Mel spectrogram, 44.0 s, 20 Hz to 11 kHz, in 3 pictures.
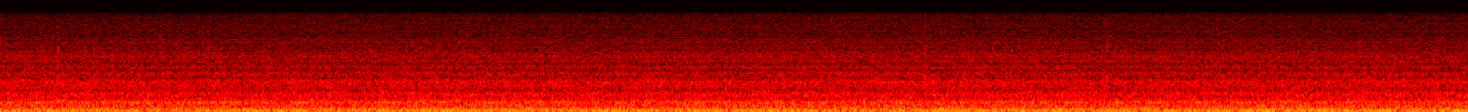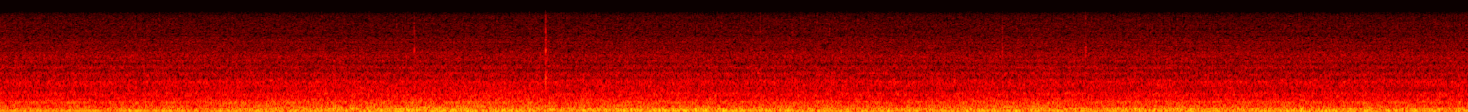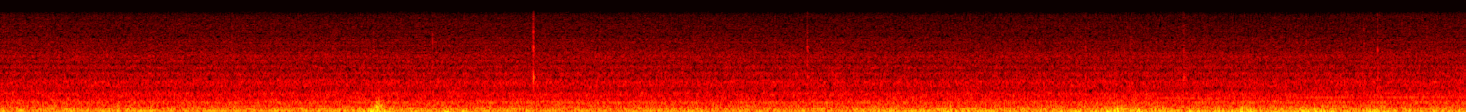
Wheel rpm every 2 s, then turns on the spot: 0, 0, 0, 0, 0, 0, 0, 0, 0, 0, 0, 0, 0, 0, 0, 0, 0, 0, 0, 0, 0, 0.
none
